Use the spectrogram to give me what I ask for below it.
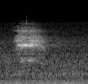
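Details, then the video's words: Eurasian eagle-owl in the Eifel, 22 June 2012, giving one brief breathy rasp that swells and fades within about a quarter second, high and hiss-like, over a low constant hum. "eifel uhu"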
